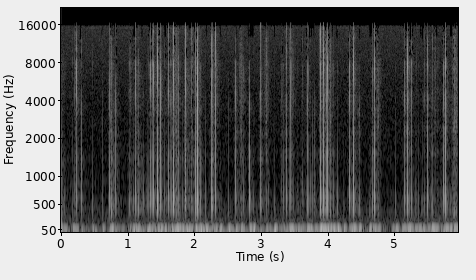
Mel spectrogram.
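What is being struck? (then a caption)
Foam squishy toy with a sticky surface. Long nails scratch across the sticky top of a thick, solid sticky foam squishy toast. A quick run of short, bright, crackly scraping strokes, each peeling off with a faint tacky sound, rides over a steady low hum.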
